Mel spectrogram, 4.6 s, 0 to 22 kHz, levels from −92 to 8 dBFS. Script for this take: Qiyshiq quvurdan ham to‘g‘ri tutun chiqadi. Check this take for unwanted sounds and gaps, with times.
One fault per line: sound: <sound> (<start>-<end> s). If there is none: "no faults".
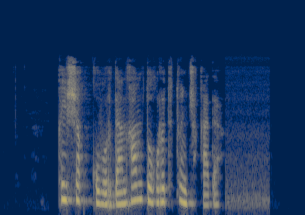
no faults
